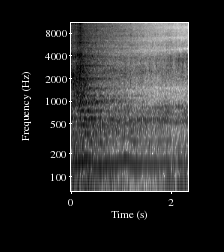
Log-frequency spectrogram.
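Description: Mini All4Racing rally car passing close at speed, with a rush of noise as it goes by. Its engine then holds a steady drone, dropping slightly in pitch and fading a little as the car pulls away.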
